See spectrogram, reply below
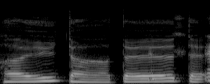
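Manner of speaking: very slow, dragged-out, dumb and dopey drawl. Answering how the cartoon duck talks: dumb-sounding Baby Huey voice. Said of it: "really dumb sounding kind of thing".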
